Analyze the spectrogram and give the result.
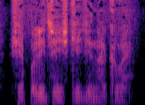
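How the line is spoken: Grumbling low hoarse old man. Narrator (Russian): ворчал старик низким хриплым голосом

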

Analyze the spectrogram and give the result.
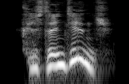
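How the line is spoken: Hoarse voice from a cold. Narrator (Russian): сказал Сорокин простуженным голосом

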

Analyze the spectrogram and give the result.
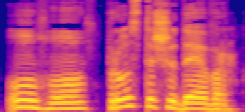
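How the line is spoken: Amused snort. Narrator (Russian): хмыкнул Вик

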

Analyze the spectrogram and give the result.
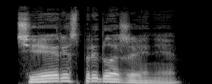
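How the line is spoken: Grumbled. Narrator (Russian): проворчала Найниф

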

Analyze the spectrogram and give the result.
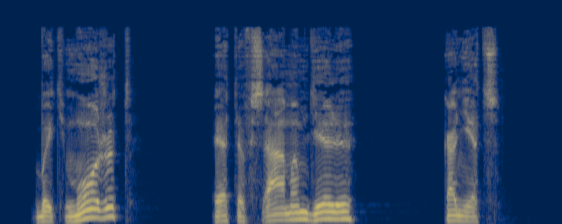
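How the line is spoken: Calm. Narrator (Russian): Сам майор промолвил спокойным голосом

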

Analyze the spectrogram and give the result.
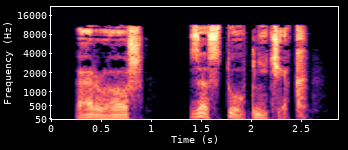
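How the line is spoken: Low grumble, meant to be heard. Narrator (Russian): ворчала она вполголоса, но так, чтобы он слышал

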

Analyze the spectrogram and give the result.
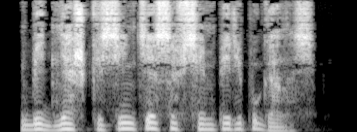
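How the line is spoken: Clear quiet voice. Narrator (Russian): произнесла миссис Кавендиш четким тихим голосом

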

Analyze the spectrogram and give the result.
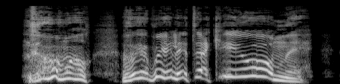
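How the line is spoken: Hoarse shout. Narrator (Russian): хрипло крикнул он

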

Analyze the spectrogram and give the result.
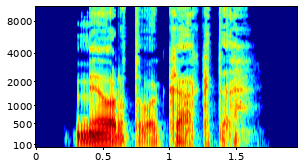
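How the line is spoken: Mutter. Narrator (Russian): пробормотал сухая рука

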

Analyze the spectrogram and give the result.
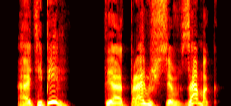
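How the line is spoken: Barked. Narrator (Russian): рявкнул нянюшка

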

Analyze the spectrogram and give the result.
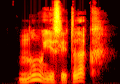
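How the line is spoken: Sighing. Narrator (Russian): Ерми вздохнул

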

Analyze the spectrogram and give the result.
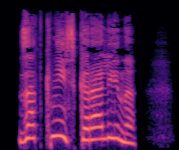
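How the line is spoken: Girl shouting. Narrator (Russian): крикнула рыжая девочка

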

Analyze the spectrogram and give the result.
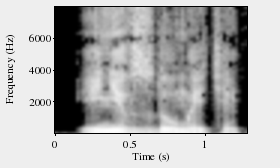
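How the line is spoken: Angry reply. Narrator (Russian): сердито откликнулась сестра Хопкинс

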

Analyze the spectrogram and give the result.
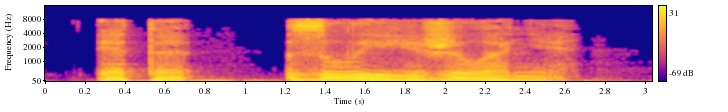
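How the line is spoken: Almost completely hoarse. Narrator (Russian): сказала Яска, почти совсем охрипше

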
